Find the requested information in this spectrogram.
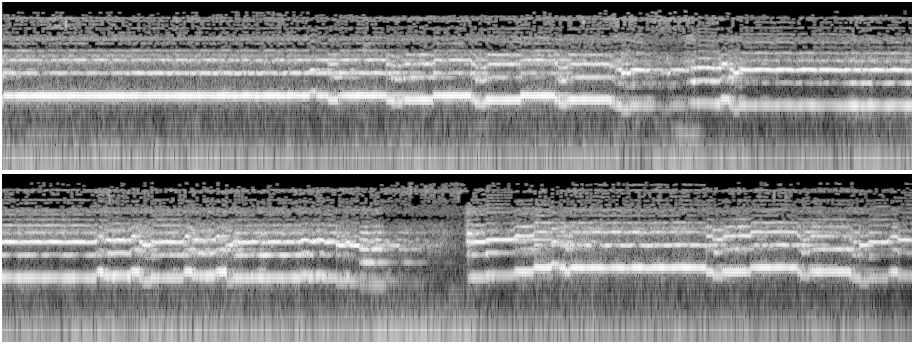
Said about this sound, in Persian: شنیدن ساز توله بر شما تأثیر می گذارد. توله را بلوی گل نواخته، گل در حرکت آمده. توله در فرهنگ افغانها چی جایگاهی داشته و تا چی حد این وسیله در موسیقی افغانستان حفظ شده است؟ آله موسیقی سنتی خود افغانی است.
